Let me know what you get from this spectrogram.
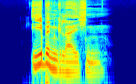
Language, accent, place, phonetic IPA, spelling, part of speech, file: German, Germany, Berlin, [ˈeːbn̩ˌɡlaɪ̯çn̩], ebengleichen, adjective, De-ebengleichen.ogg
- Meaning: inflection of ebengleich: 1. strong genitive masculine/neuter singular 2. weak/mixed genitive/dative all-gender singular 3. strong/weak/mixed accusative masculine singular 4. strong dative plural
